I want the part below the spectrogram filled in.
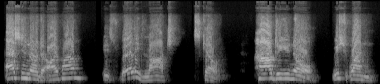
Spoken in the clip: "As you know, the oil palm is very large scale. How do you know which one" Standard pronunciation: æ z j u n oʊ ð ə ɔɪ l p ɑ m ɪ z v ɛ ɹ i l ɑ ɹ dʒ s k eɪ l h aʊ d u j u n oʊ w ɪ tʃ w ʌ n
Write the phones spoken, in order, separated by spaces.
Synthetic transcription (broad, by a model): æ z j u n oʊ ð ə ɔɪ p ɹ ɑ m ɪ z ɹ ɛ l i l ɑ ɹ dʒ s k eɪ l h aʊ d u j u n oʊ w ɪ tʃ w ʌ n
